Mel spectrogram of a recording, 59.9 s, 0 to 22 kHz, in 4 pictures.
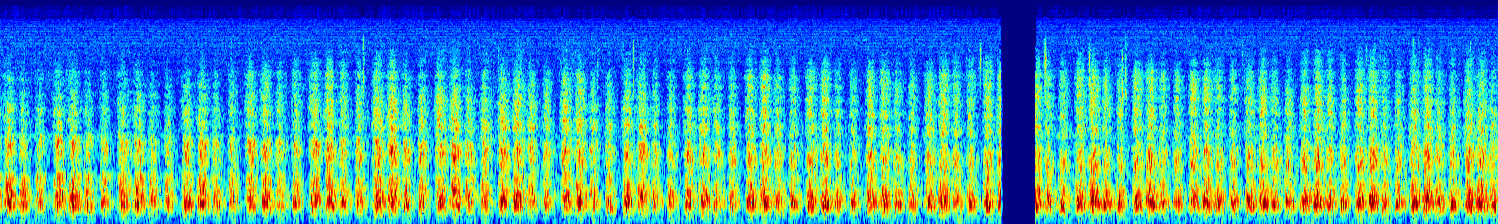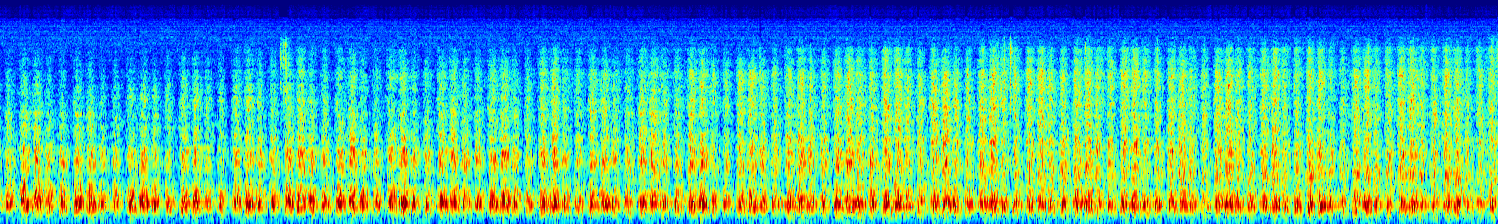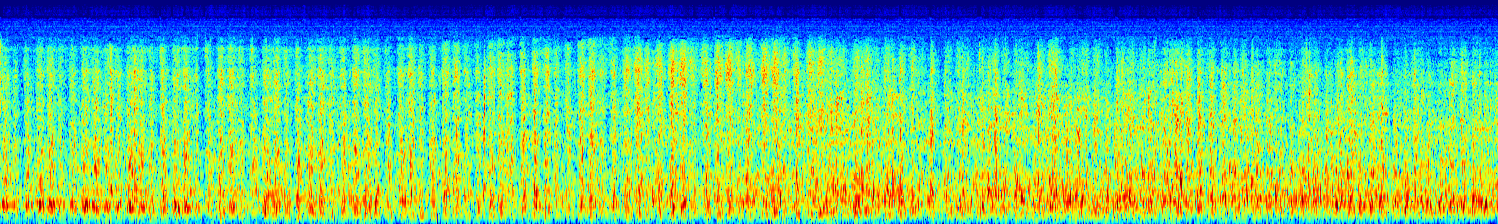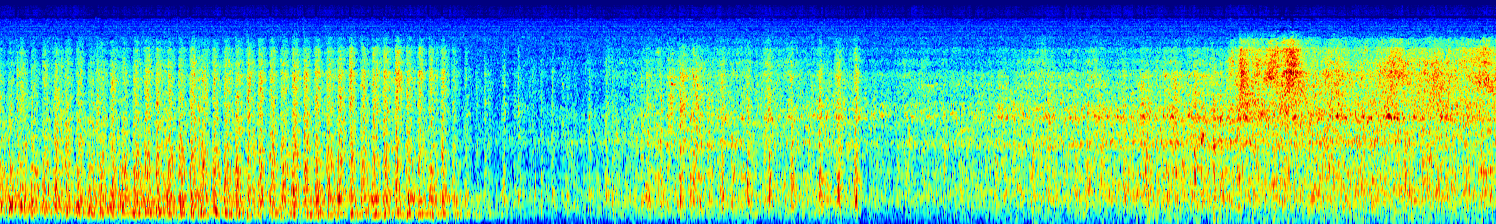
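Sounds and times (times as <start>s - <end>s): steam locomotive running: 0.0s - 59.9s
wheels clattering on rails: 21.9s - 59.9s.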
